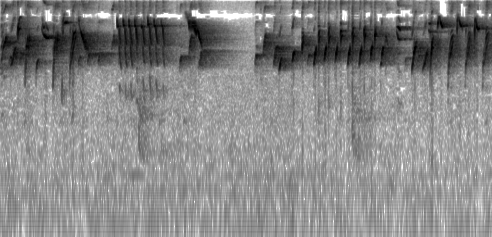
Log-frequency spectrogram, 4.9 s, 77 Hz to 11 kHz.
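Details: European goldfinch, a young male of wild type, first place at a 2012 Madrid-region singing contest; dense twitter, then a buzzy trill and descending slur, a short silence, and a long run of quick bright chirps.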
